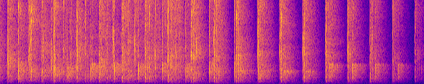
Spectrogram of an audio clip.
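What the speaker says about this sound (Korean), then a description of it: "여러분 큰 박수 부탁드립니다." An audience applauds a family medicine doctor introduced at a Korean lecture show. Thick, brisk applause gradually thins into a slower run of distinct, evenly spaced claps that fade out.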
